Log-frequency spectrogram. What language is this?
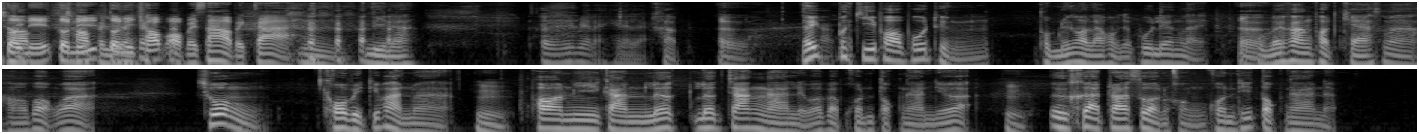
Thai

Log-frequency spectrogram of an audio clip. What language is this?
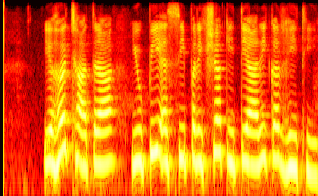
Hindi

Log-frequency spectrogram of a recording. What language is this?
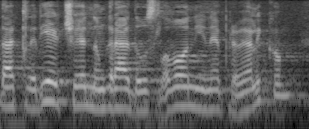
Croatian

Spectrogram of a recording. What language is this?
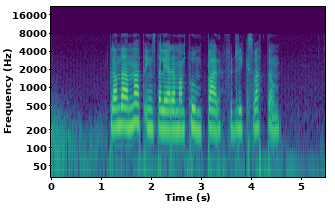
Swedish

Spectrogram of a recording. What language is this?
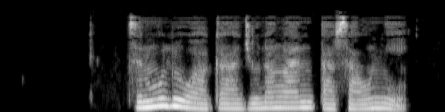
Paiwan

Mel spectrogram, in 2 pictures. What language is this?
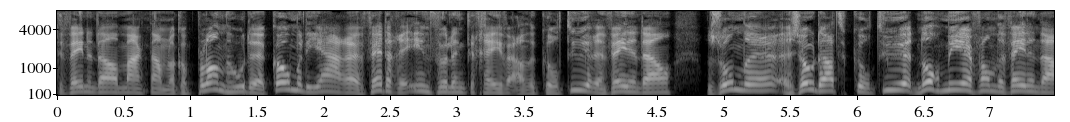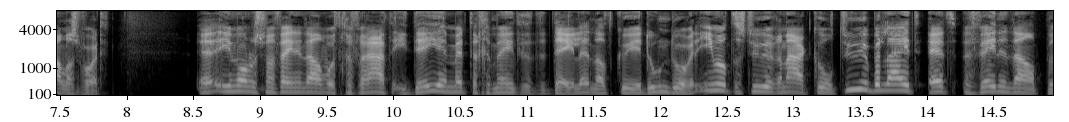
Dutch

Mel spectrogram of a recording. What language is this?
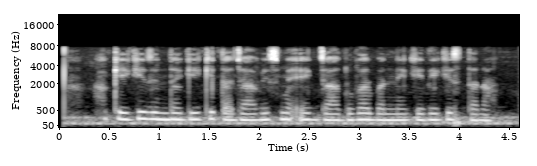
Urdu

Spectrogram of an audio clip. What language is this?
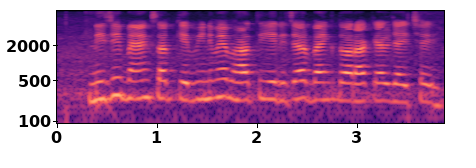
Magahi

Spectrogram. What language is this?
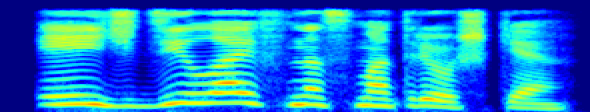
Russian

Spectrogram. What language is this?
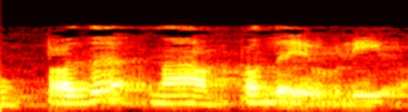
Malayalam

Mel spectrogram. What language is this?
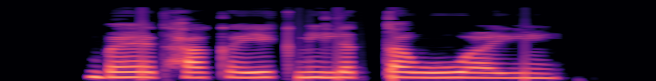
Pashto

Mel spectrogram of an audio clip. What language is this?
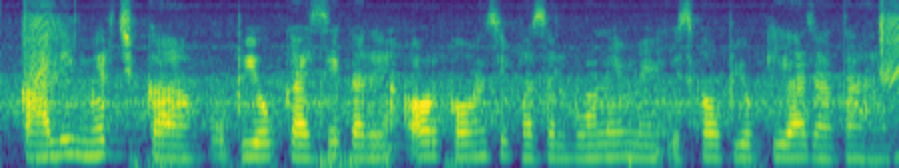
Hindi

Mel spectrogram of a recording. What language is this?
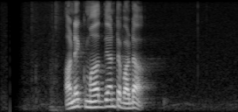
Sinhala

